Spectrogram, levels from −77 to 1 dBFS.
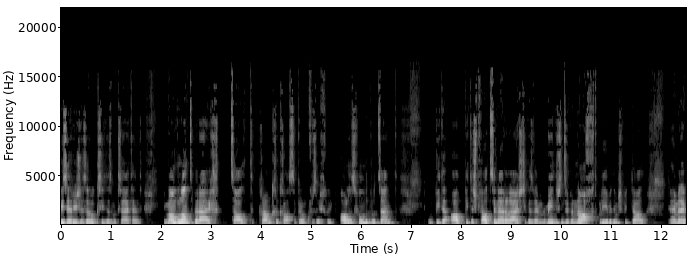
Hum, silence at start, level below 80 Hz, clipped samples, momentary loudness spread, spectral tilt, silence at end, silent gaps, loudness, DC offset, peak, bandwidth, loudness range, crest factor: none; 0 s; -62 dBFS; under 0.1%; 13 LU; -6 dB/octave; 0 s; none; -25 LUFS; under 0.1%; -2 dBFS; 16 kHz; 4 LU; 22 dB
